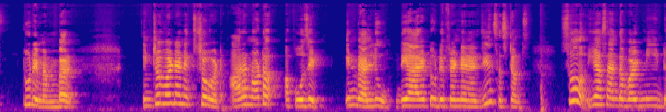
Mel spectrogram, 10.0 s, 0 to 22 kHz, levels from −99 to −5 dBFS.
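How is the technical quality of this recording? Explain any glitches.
The recording has two drift correction steps. From 0.38 to 0.89 s, speech slows by about 6% and drops about a semitone. From 5.78 to 6.51 s, just before "different energy systems", it speeds up by about 6% and rises a semitone. Both then snap back, likely from a clock-matching resampler abruptly changing the playback rate to manage its buffer.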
